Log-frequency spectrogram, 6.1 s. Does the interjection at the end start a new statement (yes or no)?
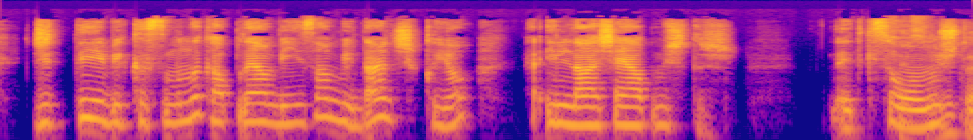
yes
